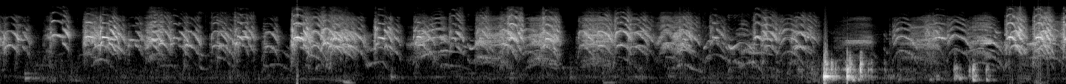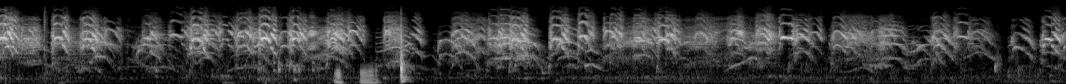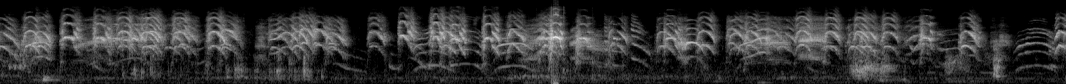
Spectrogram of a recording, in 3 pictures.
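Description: A flock of Indian ringneck parakeets squawking and calling continuously, many high-pitched calls overlapping into a steady din.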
